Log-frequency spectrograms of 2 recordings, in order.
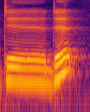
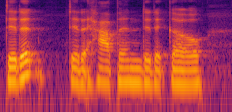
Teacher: The D almost jumps onto the word it. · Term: release D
